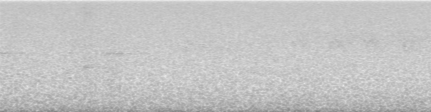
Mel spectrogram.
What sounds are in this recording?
Ovenbird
